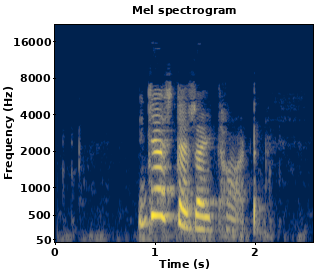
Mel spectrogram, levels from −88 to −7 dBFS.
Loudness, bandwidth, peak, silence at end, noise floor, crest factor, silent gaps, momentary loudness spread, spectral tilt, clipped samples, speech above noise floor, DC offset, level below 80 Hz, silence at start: -15 LUFS; 7.6 kHz; -2 dBFS; 0.55 s; -58 dBFS; 18 dB; none; 20 LU; -3 dB/octave; under 0.1%; 41 dB; under 0.1%; -56 dBFS; 0.85 s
